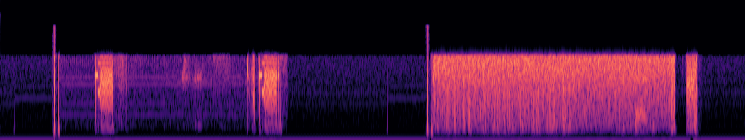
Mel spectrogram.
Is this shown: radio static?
yes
